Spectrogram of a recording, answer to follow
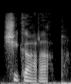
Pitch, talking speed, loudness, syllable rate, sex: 160 Hz, 250 wpm, -18 LUFS, 5.0 syllables/s, female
